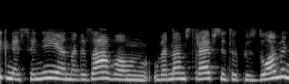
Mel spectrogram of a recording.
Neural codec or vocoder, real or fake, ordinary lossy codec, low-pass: none; real; Opus, 64 kbps; 5.4 kHz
